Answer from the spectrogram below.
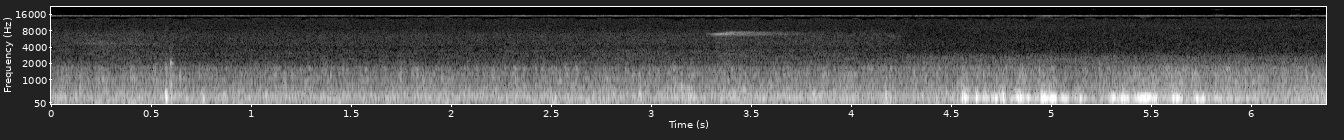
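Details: Stomach rumbling (borborygmi) the morning after a stuffing session, recorded without a microphone: a faint low hiss, then a burst of bubbling, gurgling rumbles.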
